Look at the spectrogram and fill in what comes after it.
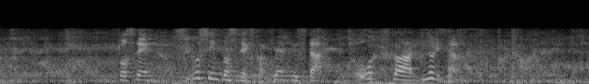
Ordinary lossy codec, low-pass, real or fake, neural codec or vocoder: none; 5.4 kHz; fake; codec, 16 kHz, 2 kbps, X-Codec, WavLM features, trained on Multilingual LibriSpeech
